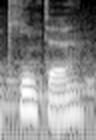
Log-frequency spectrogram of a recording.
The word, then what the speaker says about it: quinta: Heaven help me if they pronounce it quinta. No, I would say quinta, like La Quinta, like the not the restaurant, the hotel chain.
